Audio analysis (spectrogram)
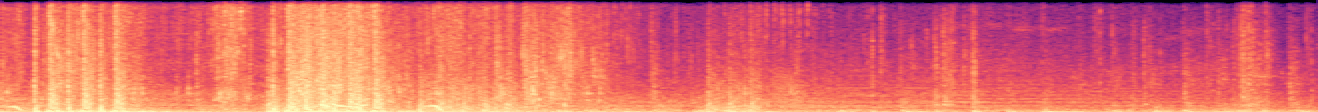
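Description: Gunfire in the Fallout London video game comes as dense, loud bursts of rapid shots with a heavy volley near the start, thinning into scattered cracks and clatter amid ongoing combat noise.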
